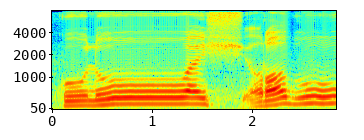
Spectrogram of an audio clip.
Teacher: Jadi di sana ada huruf syin yang sukun. Setelah itu ada huruf ro. Hati-hati jangan sampai ada pantulan ya.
